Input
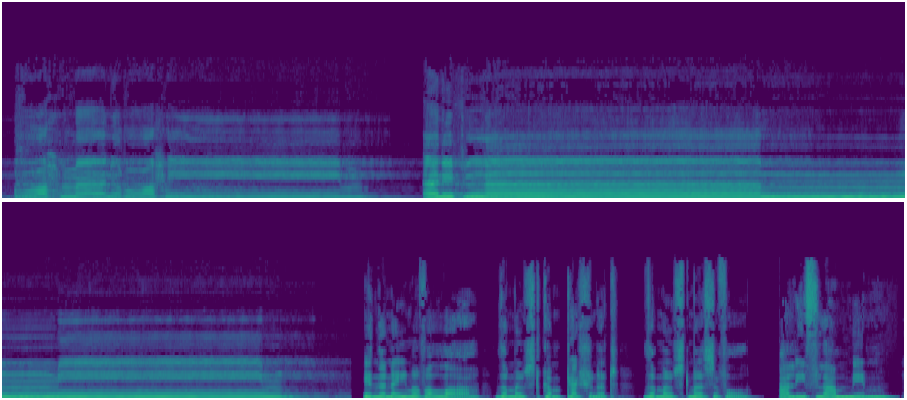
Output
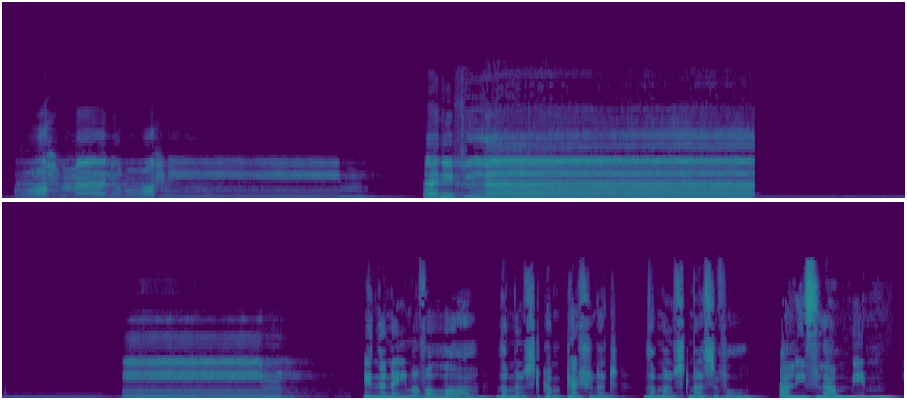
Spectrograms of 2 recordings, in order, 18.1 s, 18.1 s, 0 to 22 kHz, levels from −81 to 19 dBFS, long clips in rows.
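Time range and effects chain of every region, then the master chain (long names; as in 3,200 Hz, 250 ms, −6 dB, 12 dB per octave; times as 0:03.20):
0:03.37–0:04.53: spectral tilt −2.5 dB per octave + one half of a high-frequency compander decoder only
0:07.52–0:10.24: inverse Chebyshev low-pass filter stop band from 2,300 Hz, stop band 80 dB + noise gate with hold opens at −16 dBFS, closes at −22 dBFS + downward compressor, threshold −37 dBFS
whole clip: low-pass that shuts in the quiet parts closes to 890 Hz, open at −18 dBFS; guitar amp tone stack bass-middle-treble 10-0-10; mains-hum notches 60/120/180/240/300/360/420/480/540 Hz; level −2.5 dB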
